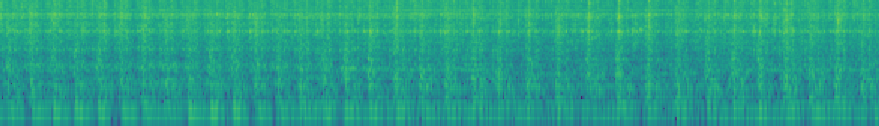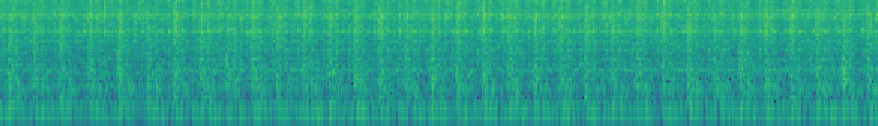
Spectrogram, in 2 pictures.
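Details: Portable CNY embroidery machine under test after repair: regular clatter about three ticks a second with a gritty, rough edge over the motor hum; still rough even with a borrowed new bobbin case, old case worn loose. Cause suspected at the hook, unconfirmed.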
